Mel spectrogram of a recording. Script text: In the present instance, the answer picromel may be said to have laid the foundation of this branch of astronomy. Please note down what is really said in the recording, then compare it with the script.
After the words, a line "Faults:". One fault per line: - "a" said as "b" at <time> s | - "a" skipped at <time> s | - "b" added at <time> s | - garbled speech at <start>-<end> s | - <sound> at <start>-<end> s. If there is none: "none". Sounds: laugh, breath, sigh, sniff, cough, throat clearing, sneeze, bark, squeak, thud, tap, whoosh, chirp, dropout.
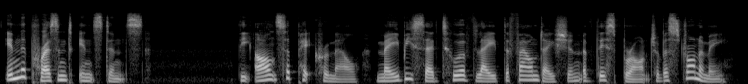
In the present instance, the answer picromel may be said to have laid the foundation of this branch of astronomy.
Faults:
none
